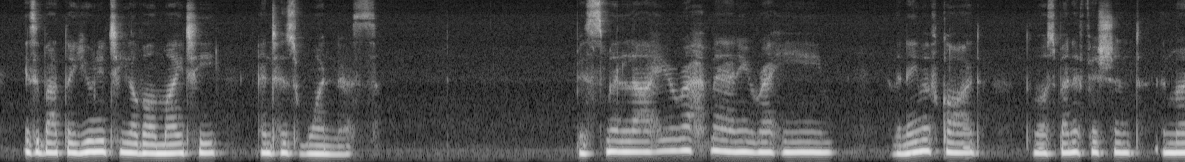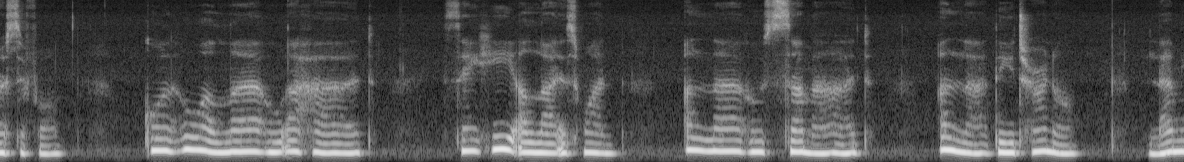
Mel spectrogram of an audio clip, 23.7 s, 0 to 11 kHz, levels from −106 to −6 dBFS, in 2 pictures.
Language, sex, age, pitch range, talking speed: English, female, 30-49, 190-220 Hz, 90 wpm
